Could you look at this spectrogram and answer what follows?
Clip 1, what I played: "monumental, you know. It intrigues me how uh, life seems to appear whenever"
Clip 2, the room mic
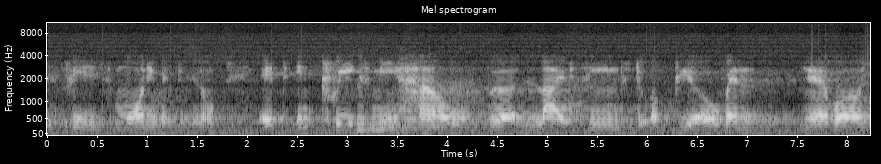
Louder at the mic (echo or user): echo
